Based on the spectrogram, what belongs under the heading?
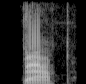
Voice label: "bap", American

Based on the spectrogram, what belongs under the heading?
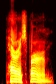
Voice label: "perisperm", American

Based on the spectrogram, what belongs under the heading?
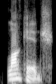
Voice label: "lockage", American

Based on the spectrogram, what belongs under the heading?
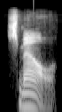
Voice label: "smell", American

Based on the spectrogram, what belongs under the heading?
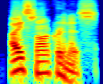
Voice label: "isochronous", American

